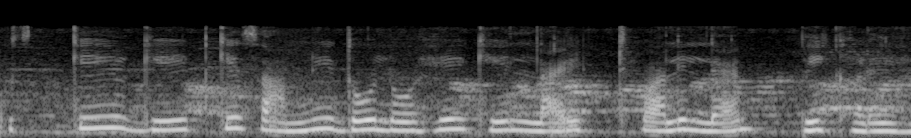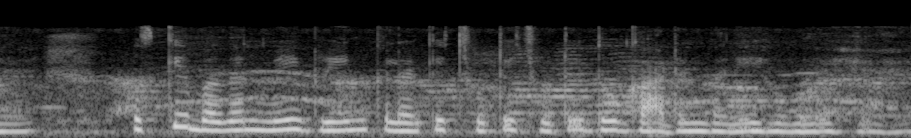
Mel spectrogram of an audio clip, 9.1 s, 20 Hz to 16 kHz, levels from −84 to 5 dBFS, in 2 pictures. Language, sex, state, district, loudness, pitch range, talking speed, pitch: Hindi, female, Bihar, West Champaran, -17 LUFS, 215-250 Hz, 170 wpm, 235 Hz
